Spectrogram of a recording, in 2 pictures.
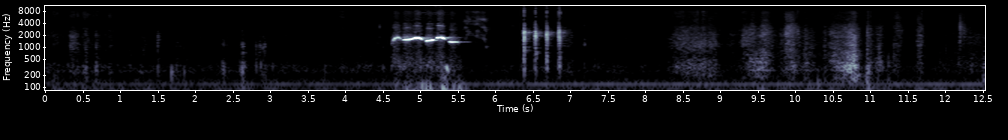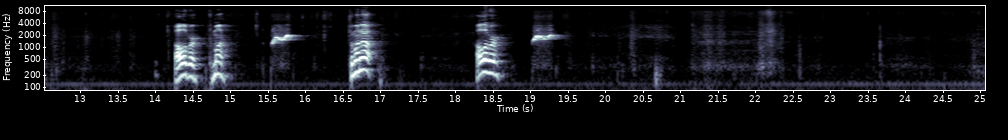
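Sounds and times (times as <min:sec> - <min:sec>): parrot warbling whistle: 0:05.2 - 0:06.0
parrot sharp clicks: 0:06.3 - 0:07.0.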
